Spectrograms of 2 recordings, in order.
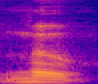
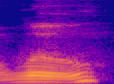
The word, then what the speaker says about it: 無: and 4, the third character is always mu, as I've been taught to say it, or wu, which is closer to the Mandarin pronunciation.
